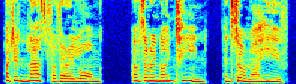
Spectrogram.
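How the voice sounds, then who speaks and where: Audiobook casting: woman performer as sweet, wide-eyed young vampire woman, high girlish voice, emotional, very dry sound. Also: normal speed, warm tone, no room sound, lightly acted. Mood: tipsy, confiding. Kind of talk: audiobook character acting.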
